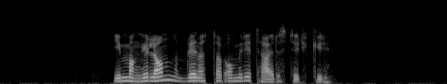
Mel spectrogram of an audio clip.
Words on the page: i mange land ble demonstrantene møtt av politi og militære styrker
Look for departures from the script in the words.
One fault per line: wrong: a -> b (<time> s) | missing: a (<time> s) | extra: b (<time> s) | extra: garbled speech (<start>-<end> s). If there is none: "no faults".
missing: demonstrantene (2.0 s)
missing: politi (2.3 s)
